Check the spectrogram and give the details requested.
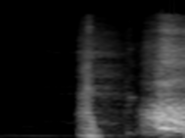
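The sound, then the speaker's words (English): A single sneeze with no talk: a short, breathy catch of breath, a brief pause, then a loud, harsh explosive burst that ends abruptly. “Bless you.”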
